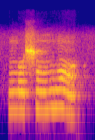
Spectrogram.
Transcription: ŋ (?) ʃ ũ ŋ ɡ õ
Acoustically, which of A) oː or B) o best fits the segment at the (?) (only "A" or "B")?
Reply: B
